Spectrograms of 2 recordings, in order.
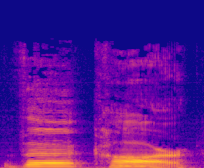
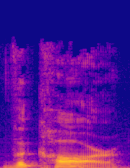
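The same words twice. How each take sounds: First: A pause separates the two words. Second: The two words are joined with no pause. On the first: The speaker calls it wrong. "no hablamos así" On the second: The speaker calls it right. "Yo no voy a hacer esa pausa para separarlos"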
